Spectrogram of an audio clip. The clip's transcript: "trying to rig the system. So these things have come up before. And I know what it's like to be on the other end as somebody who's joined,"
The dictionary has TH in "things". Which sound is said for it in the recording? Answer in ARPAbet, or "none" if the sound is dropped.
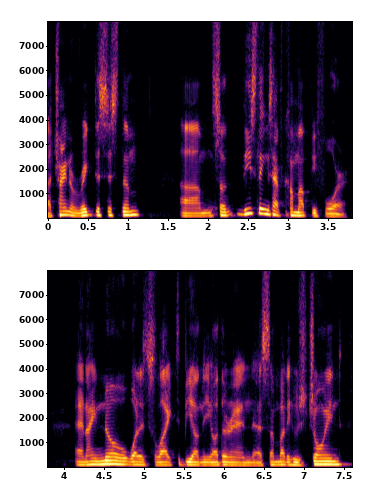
TH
